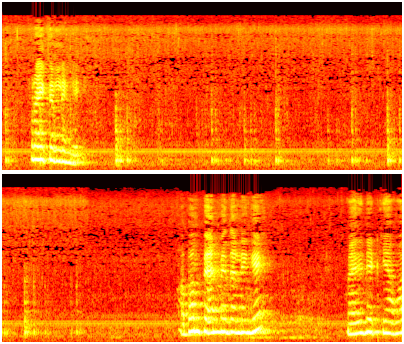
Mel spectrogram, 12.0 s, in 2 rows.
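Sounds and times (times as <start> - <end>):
paste sizzling in oil: 0.0 - 8.7
spatula scraping a pan: 1.2 - 7.3.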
